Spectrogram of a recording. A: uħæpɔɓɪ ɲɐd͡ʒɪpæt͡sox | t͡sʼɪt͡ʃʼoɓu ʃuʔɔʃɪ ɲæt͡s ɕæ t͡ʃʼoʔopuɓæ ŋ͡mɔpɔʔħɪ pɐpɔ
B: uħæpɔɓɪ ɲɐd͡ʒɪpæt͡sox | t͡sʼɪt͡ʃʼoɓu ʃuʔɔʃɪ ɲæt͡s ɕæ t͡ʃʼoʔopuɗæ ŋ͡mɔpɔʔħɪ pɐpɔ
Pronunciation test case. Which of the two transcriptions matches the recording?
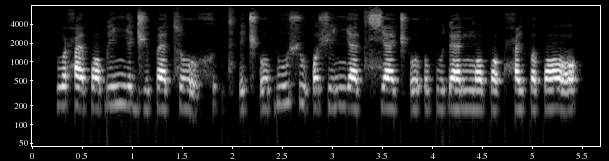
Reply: B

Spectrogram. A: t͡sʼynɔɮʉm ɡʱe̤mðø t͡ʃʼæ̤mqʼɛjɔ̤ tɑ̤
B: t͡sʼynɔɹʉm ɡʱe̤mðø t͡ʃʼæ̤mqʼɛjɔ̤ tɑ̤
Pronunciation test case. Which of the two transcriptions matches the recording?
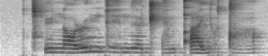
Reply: B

